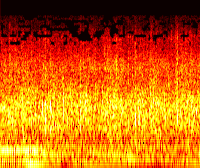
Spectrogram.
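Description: Congregation applauding over a church keyboard holding sustained chords, the chord shifting about a quarter second in.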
